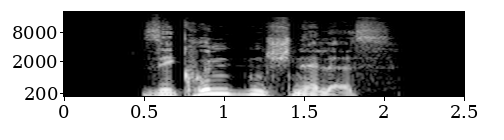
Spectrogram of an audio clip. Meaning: strong/mixed nominative/accusative neuter singular of sekundenschnell
- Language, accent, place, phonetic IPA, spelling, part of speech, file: German, Germany, Berlin, [zeˈkʊndn̩ˌʃnɛləs], sekundenschnelles, adjective, De-sekundenschnelles.ogg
